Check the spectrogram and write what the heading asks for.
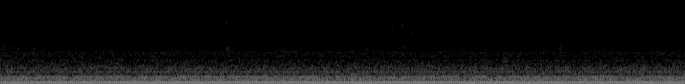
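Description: Steady low electrical hum and hiss of room tone, with a few very faint ticks.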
